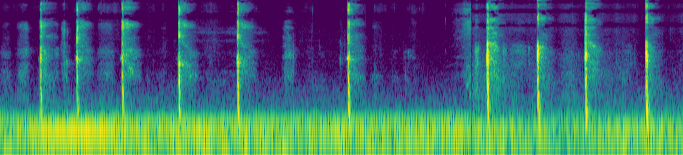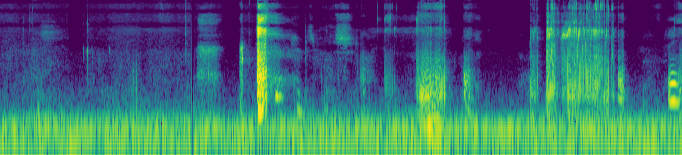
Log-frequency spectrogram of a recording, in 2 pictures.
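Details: An infant deliberately making a series of short, light fake coughs in play rather than from illness; voluntary (fake) cough.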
